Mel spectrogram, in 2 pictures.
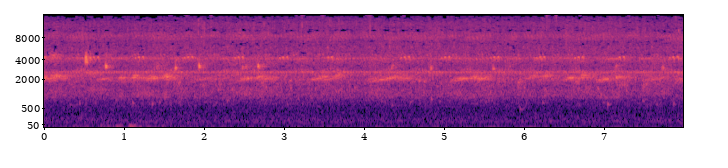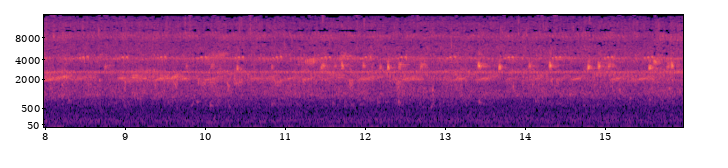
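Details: Chorusing lake frogs produce a continuous stream of rattling, mid-pitched croaks, closely packed and overlapping, set against an even high-pitched buzzing background.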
